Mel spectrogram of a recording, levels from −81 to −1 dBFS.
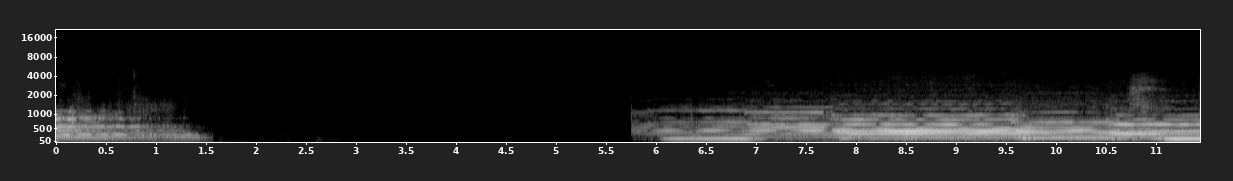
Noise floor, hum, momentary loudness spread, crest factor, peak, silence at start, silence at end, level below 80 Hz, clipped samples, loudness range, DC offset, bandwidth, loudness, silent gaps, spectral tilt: under -90 dBFS; none; 18 LU; 16 dB; -12 dBFS; 0 s; 0 s; -62 dBFS; under 0.1%; 19 LU; under 0.1%; 4.6 kHz; -27 LUFS; 2.85-5.57 s; -11 dB/octave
